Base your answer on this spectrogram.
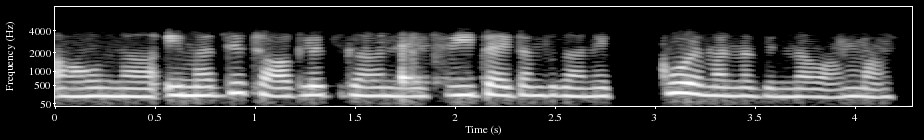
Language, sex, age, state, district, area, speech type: Telugu, female, 18-30, Telangana, Karimnagar, urban, conversation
